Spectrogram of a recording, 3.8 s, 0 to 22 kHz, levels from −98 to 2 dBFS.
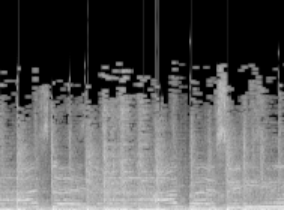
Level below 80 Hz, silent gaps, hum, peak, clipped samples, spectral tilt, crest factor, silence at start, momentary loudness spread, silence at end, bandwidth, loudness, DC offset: -22 dBFS; none; none; 0 dBFS; under 0.1%; -4 dB/octave; 14 dB; 0 s; 3 LU; 0 s; 16 kHz; -13 LUFS; under 0.1%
